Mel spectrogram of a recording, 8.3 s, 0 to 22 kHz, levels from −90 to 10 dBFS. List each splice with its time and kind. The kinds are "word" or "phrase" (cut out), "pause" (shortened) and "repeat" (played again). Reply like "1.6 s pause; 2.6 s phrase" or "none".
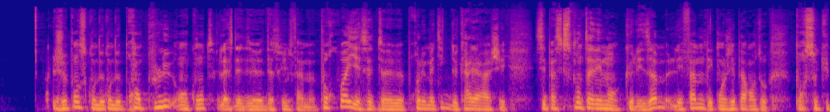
1.0 s repeat; 2.3 s phrase; 5.6 s phrase; 7.1 s word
